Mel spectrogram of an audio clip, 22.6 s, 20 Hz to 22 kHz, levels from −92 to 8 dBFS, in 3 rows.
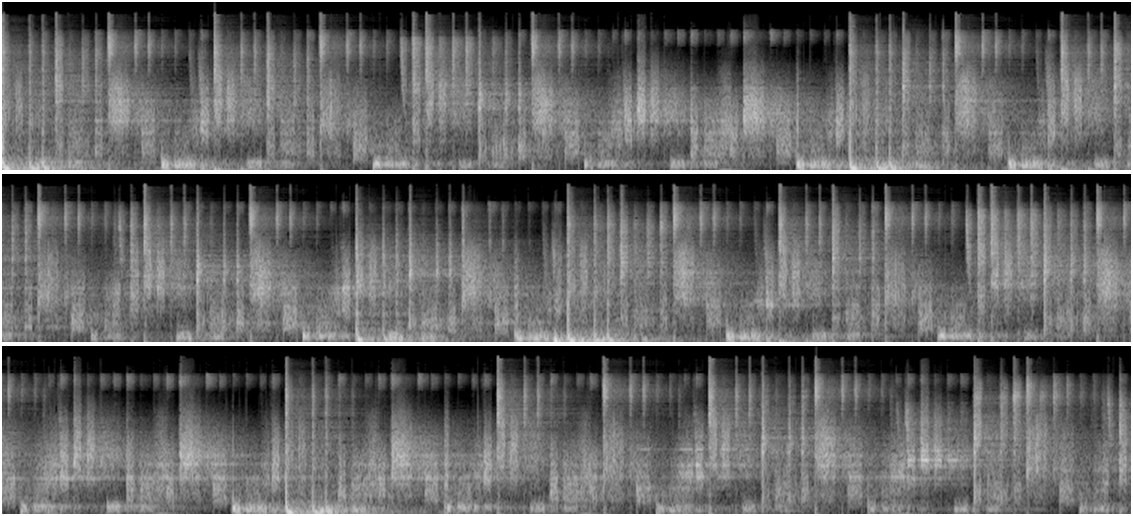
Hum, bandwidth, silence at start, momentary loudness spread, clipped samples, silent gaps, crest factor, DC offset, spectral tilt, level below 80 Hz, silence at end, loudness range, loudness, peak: none; 17 kHz; 0 s; 7 LU; under 0.1%; none; 20 dB; under 0.1%; -2.5 dB/octave; -30 dBFS; 0 s; 1 LU; -19 LUFS; 0 dBFS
